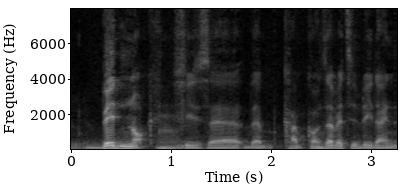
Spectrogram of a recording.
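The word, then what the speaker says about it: Badenoch: Is that how her name is pronounced? Bnock. Bidnok.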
